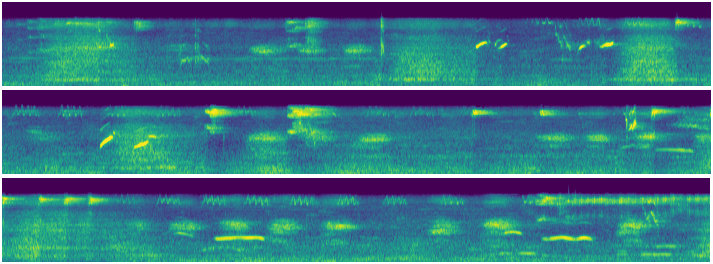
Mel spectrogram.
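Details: A small white (albino) pet budgerigar family chatters in quick, scratchy warbles with short whistled chirps and clicks.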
